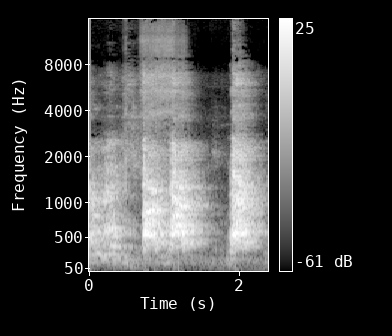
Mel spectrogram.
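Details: Heavy-boned Labrador Retriever puppies give three loud, rough yelping barks in short bursts, the last two about a second apart, with faint voices in the background.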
